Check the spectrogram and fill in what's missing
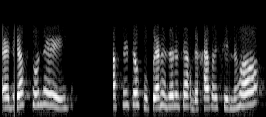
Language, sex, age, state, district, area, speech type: Assamese, female, 45-60, Assam, Barpeta, rural, conversation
